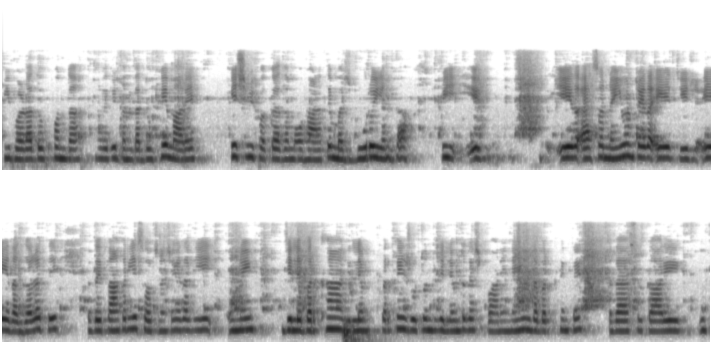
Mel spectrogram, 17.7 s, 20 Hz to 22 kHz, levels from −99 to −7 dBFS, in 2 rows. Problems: background sounds at intervals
